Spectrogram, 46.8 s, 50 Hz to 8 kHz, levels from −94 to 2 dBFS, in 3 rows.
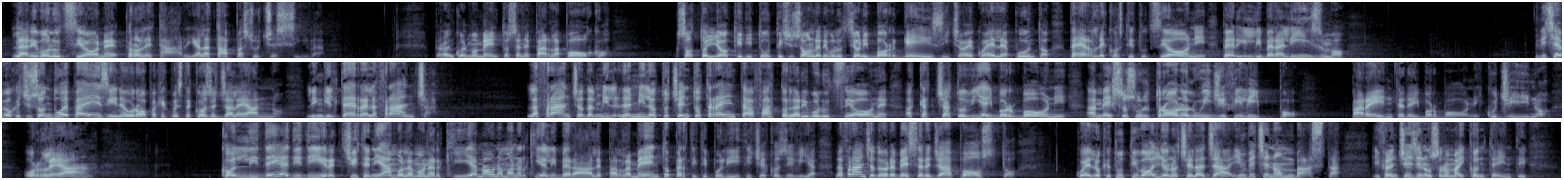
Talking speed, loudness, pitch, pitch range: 155 wpm, -27 LUFS, 215 Hz, 180-245 Hz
